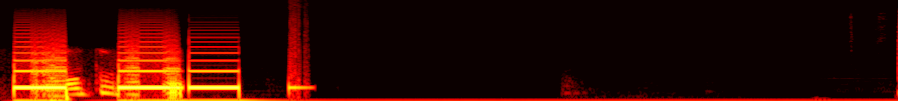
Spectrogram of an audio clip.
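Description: Telephone busy tone after a dropped call: a few loud, steady electronic beeps at one fixed pitch in quick succession, then the line falls silent.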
